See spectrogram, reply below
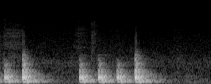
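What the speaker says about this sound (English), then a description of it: "Wake Duncan with thy knocking." Knocking at a door in a stage performance of Macbeth: two groups of heavy wooden knocks, a pair and then four in a steady rhythm, loud and close with a short resonant decay.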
